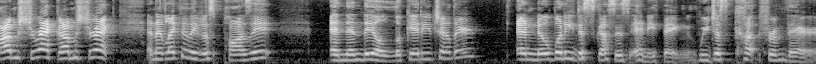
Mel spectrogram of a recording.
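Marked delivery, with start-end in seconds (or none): 0.0-1.1 loud, high-pitched yelling. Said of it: "He's yelling, like".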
